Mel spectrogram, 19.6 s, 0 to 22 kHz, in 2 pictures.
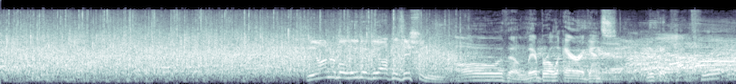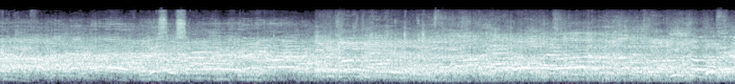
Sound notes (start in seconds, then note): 2.9 applause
